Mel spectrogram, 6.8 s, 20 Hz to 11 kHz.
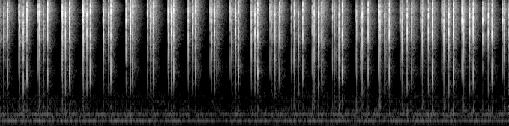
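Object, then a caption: Hard plastic phone case. Long nails tap about 32 times on the back of a rose-gold hard plastic phone case with a ring holder. Each tap is a sharp, crisp, high-pitched click that stops instantly, coming in quick, uneven bursts over a faint steady low hum.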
